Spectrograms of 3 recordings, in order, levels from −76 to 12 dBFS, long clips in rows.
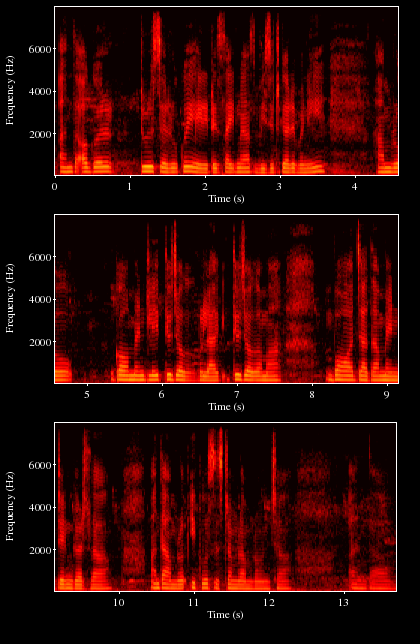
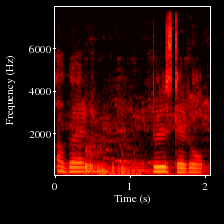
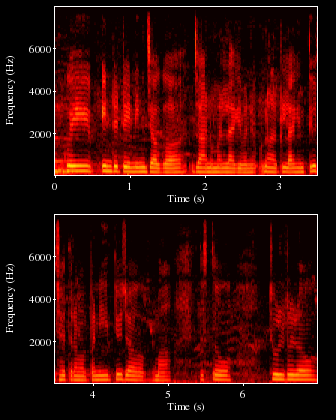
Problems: constant background noise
